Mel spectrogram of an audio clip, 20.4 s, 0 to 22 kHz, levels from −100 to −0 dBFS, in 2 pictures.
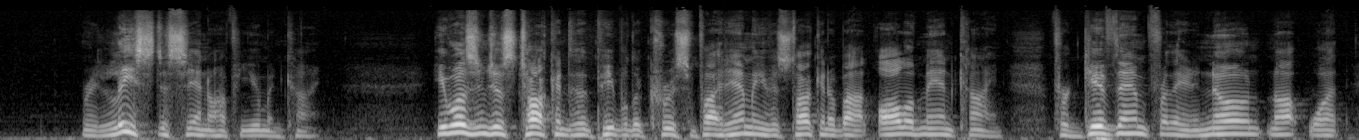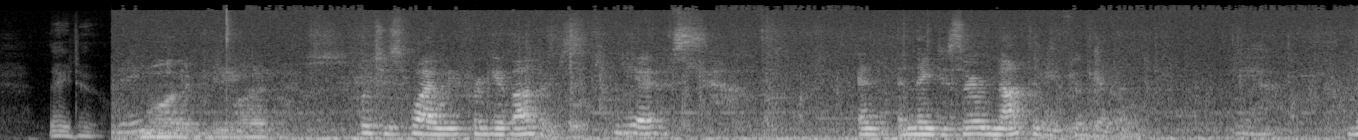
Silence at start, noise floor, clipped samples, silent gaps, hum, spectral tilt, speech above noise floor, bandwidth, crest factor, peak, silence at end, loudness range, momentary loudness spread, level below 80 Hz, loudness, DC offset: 0.5 s; -62 dBFS; under 0.1%; none; none; -5 dB/octave; 34 dB; 19 kHz; 20 dB; -10 dBFS; 0 s; 6 LU; 16 LU; -42 dBFS; -29 LUFS; under 0.1%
